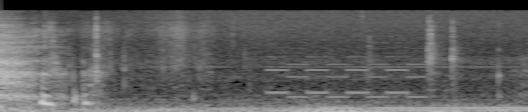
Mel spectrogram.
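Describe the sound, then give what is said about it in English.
An incoming call rings the telephone at a radio station as a quick series of short electronic warbling beeps, faint over low background sound. “Oh, we're getting a caller. Oh, wow. Our veiled threats worked.”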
